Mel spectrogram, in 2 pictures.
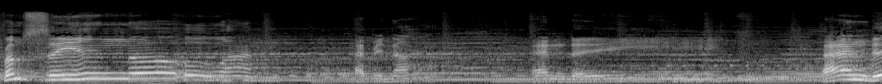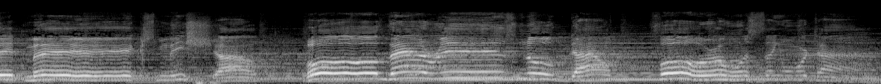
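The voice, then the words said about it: Slightly hoarse singing voice. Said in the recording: “I'm a little bit hoarse, been out in the cold last night”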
